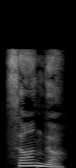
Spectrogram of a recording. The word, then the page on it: ಸಾಂಗ: sānga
